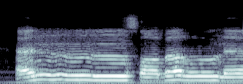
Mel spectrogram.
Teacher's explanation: حمزہ زبر نون جزم ان, صا زبر صا ان صا, با زبر را جزم بر ان صبر, نون زبر الف نا ان صبرنا. اخفا نون ساکن کے بعد صاد آ رہے اور الف مدہ, الف سے پہلے زبر آ رہے, آپ نے کھینچنا ہے نون کو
